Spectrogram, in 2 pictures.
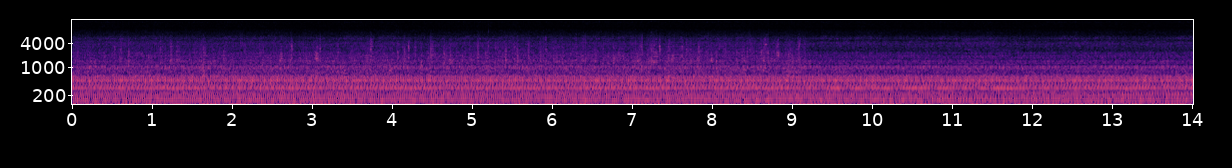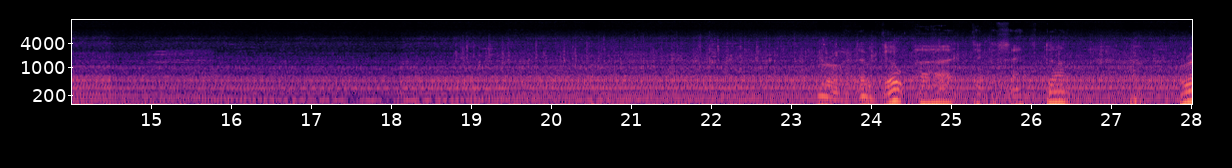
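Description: A tractor engine hums steadily from inside the cab.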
